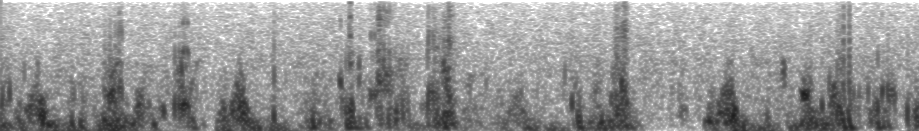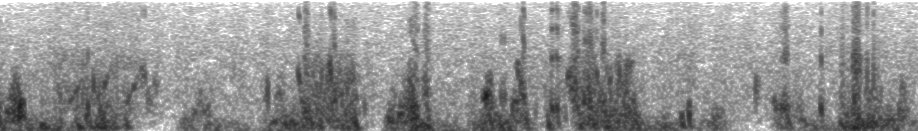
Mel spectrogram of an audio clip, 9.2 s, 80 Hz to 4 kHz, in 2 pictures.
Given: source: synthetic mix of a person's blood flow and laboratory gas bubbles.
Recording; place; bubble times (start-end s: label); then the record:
Doppler ultrasound of blood flow; precordium
0.00-0.14 s: bubbles
0.32-0.45 s: bubbles
0.48-0.64 s: bubbles
0.71-1.04 s: bubbles
1.34-1.41 s: bubbles
1.50-1.64 s: bubbles
1.67-2.45 s: bubbles
2.81-2.94 s: bubbles
2.97-3.20 s: bubbles
3.38-3.44 s: bubbles
3.82-3.86 s: bubbles
3.89-3.94 s: bubbles
3.99-4.63 s: bubbles
4.77-5.39 s: bubbles
5.90-5.96 s: bubbles
6.05-6.46 s: bubbles
6.63-6.78 s: bubbles
7.08-7.13 s: bubbles
7.16-7.28 s: bubbles
7.30-7.79 s: bubbles
7.96-8.09 s: bubbles
8.36-8.40 s: bubbles
8.43-8.57 s: bubbles
8.67-9.04 s: bubbles
From the record:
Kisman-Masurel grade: 342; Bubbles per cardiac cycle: rolling drumbeat, 9 or more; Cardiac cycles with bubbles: 100%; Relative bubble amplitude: moderate (0.250 to 0.450); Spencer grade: 3 (all of the cardiac periods contain showers or single bubble signals, but not dominating or overriding the cardiac motion signals); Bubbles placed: only in the low amplitude regions of the cardiac cycle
